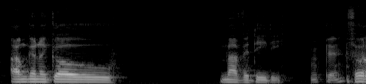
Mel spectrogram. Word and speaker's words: Mavididi: I'm gonna go Mavididi. Okay. I feel like I said his name wrong.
